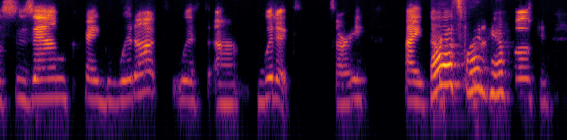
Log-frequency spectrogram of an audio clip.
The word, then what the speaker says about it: Whytock: how to pronounce it here everybody's like why talk white yeah i know right it's a really strange looking name for the way that it's pronounced but um well i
